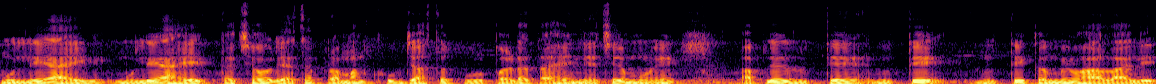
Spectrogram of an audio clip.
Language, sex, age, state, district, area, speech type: Marathi, male, 30-45, Maharashtra, Buldhana, urban, spontaneous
